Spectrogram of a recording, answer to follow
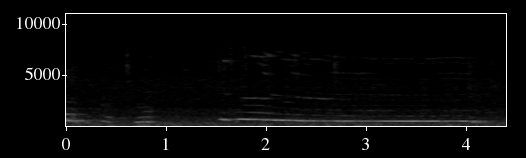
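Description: A dog howling: after two brief whines near the start, one long howl begins about one and a half seconds in and slides slowly down in pitch for over two seconds.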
